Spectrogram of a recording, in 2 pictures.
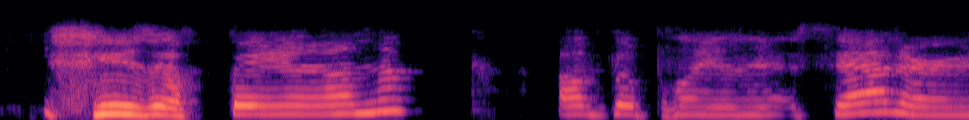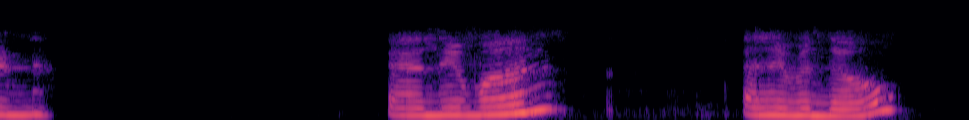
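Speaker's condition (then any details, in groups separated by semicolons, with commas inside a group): Cerebellar ataxia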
